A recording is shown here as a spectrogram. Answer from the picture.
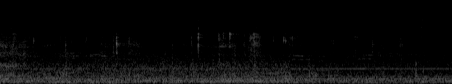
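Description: Faint chewing of seafood-boil food, with small soft clicks scattered throughout.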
